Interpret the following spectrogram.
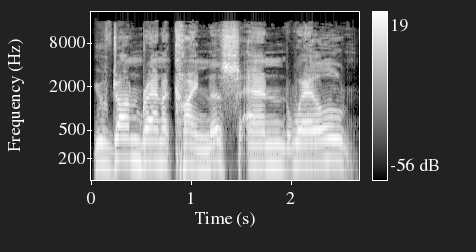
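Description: Man playing a proud, unsure young lordling, higher-pitched. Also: fairly even intonation, a little mellow, clean tone, dry recording, studio quality. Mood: stiff, apologetic. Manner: halting, guarded. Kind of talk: audiobook character acting.

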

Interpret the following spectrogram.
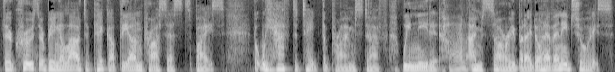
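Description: A man's voice: mid-range voice, animated, normal speed, darkish tone, no echo, pitched above the performer's own voice, natural voice. Man voicing an earnest, insistent rebel woman. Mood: apologetic, insistent.

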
